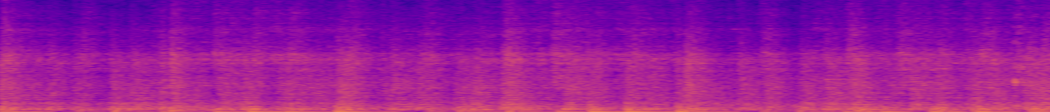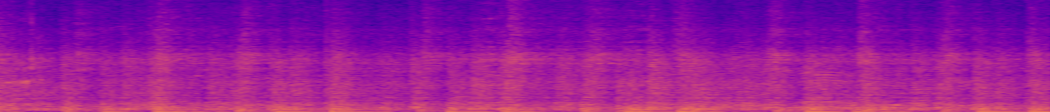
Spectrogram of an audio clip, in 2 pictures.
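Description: Loud drum-led music with a fast, steady beat that runs on without a break.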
